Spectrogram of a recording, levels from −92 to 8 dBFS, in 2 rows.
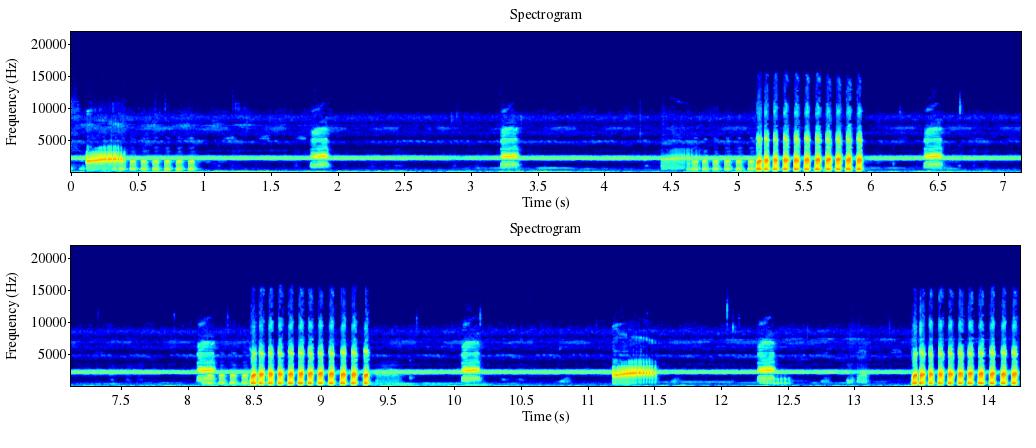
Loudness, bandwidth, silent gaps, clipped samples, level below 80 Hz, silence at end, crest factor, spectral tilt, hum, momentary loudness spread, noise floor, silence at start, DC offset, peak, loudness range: -19 LUFS; 15 kHz; none; under 0.1%; -58 dBFS; 0 s; 22 dB; -2 dB/octave; none; 25 LU; -44 dBFS; 0.05 s; under 0.1%; 0 dBFS; 12 LU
